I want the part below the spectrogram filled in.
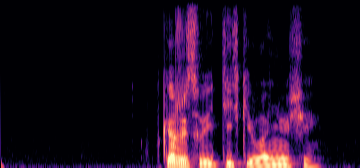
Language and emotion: Russian, neutral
